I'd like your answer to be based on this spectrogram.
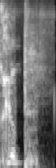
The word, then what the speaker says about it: Cloup: j'aurais pu passer euh, le dernier album de Michel Clou en fait, euh, mais Cloup, on dit Cloup, Cloup. – Ouais. Non comme dans le euh, sud de la France, on dit Cloup. Ça se prononce Cloup.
